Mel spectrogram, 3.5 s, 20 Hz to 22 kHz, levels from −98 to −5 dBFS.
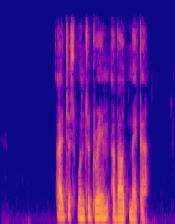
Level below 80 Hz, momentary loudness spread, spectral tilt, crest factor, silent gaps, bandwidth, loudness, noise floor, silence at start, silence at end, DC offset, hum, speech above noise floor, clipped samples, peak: -60 dBFS; 9 LU; -5.5 dB/octave; 20 dB; none; 16 kHz; -29 LUFS; -80 dBFS; 1.15 s; 0.6 s; under 0.1%; none; 51 dB; under 0.1%; -10 dBFS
